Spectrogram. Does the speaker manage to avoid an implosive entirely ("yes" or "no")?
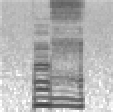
yes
